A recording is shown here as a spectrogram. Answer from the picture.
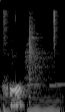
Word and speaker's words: Qoph: So number 19, we have cough, cough. Some we put it as QOPH because of that sound, but it's okay.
